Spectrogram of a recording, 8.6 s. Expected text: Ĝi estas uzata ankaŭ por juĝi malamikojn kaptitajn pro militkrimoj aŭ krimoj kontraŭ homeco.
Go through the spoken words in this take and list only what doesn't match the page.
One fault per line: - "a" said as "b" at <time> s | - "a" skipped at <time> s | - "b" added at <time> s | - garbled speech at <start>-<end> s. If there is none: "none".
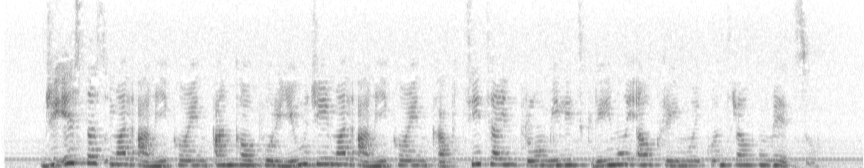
- "uzata" said as "malamikojn" at 1.2 s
